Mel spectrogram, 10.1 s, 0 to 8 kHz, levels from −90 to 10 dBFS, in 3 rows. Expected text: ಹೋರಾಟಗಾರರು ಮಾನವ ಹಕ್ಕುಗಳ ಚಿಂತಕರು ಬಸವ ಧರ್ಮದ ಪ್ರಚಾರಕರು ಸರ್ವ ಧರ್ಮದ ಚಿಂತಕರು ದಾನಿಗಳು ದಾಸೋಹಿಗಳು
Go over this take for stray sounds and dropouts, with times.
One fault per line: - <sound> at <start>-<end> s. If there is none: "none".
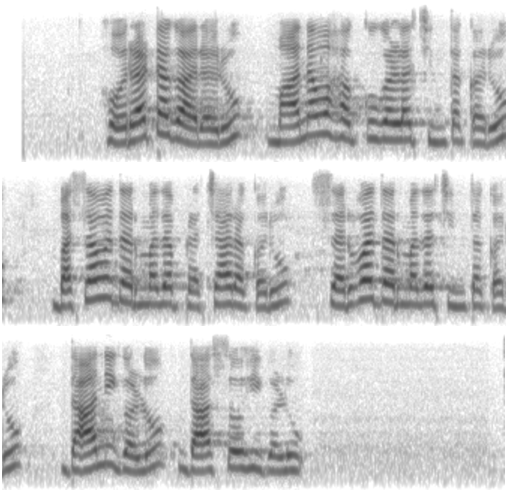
none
